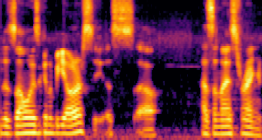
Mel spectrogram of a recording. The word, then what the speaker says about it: Arceus: was gonna be pronunciation arceus versus arceus because when i watched the japanese trailer they pronounced it with the soft c but the english trailer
